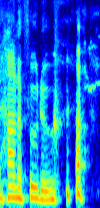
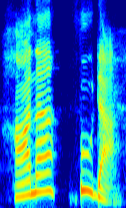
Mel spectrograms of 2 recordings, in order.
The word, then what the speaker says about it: Hanafuda: I said it wrong, didn't I? You said Hanafudu. Hanafudu. Hana. Say it with me. Hana. Ha. Ha. Na. Fu. Fu. Foo Fighters. Say what you will. I have never had to fight any Fu. They've kept us in good shape. They're obviously doing their job. Oh my gosh. No, it's Hanafuda.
